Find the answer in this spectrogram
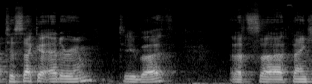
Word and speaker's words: Teşekkür ederim: I'm going to try and say Teşekkür ederim to you both. That's thank you in Turkish. Is my pronunciation correct? Yeah, Alright. it's nice. Very nice. Teşekkür, is that right? Just Teşekkür yes. ederim. Teşekkür ederim.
